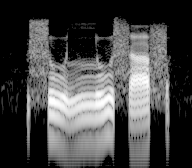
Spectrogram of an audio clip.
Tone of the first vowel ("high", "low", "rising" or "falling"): falling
